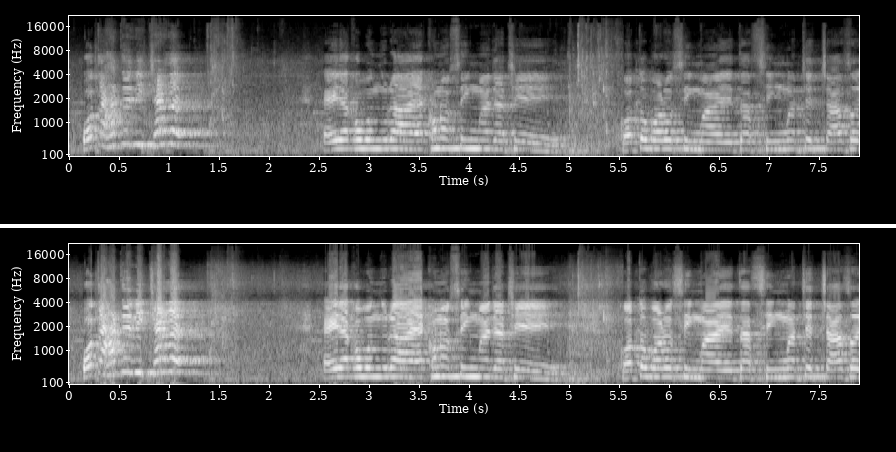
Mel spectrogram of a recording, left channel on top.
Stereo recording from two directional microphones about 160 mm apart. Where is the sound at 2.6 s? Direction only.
20° left (ahead or behind); by 7.8 s centre (ahead or behind).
